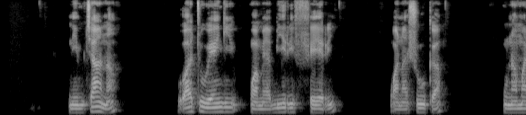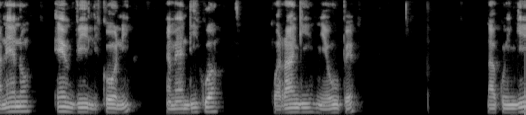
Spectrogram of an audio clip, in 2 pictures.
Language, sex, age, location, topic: Swahili, male, 18-24, Mombasa, government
